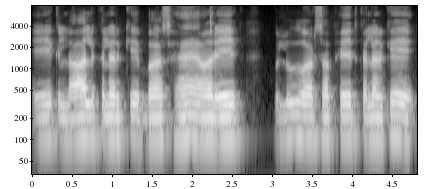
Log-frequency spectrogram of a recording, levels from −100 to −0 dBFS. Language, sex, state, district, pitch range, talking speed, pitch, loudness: Hindi, male, Jharkhand, Ranchi, 105-110 Hz, 160 wpm, 105 Hz, -17 LUFS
